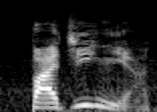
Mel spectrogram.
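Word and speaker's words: Palhinha: El portugués Paliña, hay varios oyentes, algunos desde Portugal, que nos dicen que se pronuncia Paliña, como si fuera una doble L ahí, Paliña.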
